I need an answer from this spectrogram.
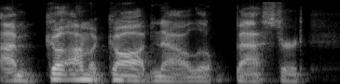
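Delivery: jerky, obnoxious, gloating, taunting villain voice. Retelling a villain's boast: imitating a villain being a dick. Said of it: "this guy cannot talk without being a dick".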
